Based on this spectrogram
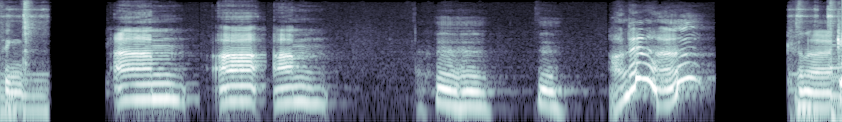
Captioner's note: over the radio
